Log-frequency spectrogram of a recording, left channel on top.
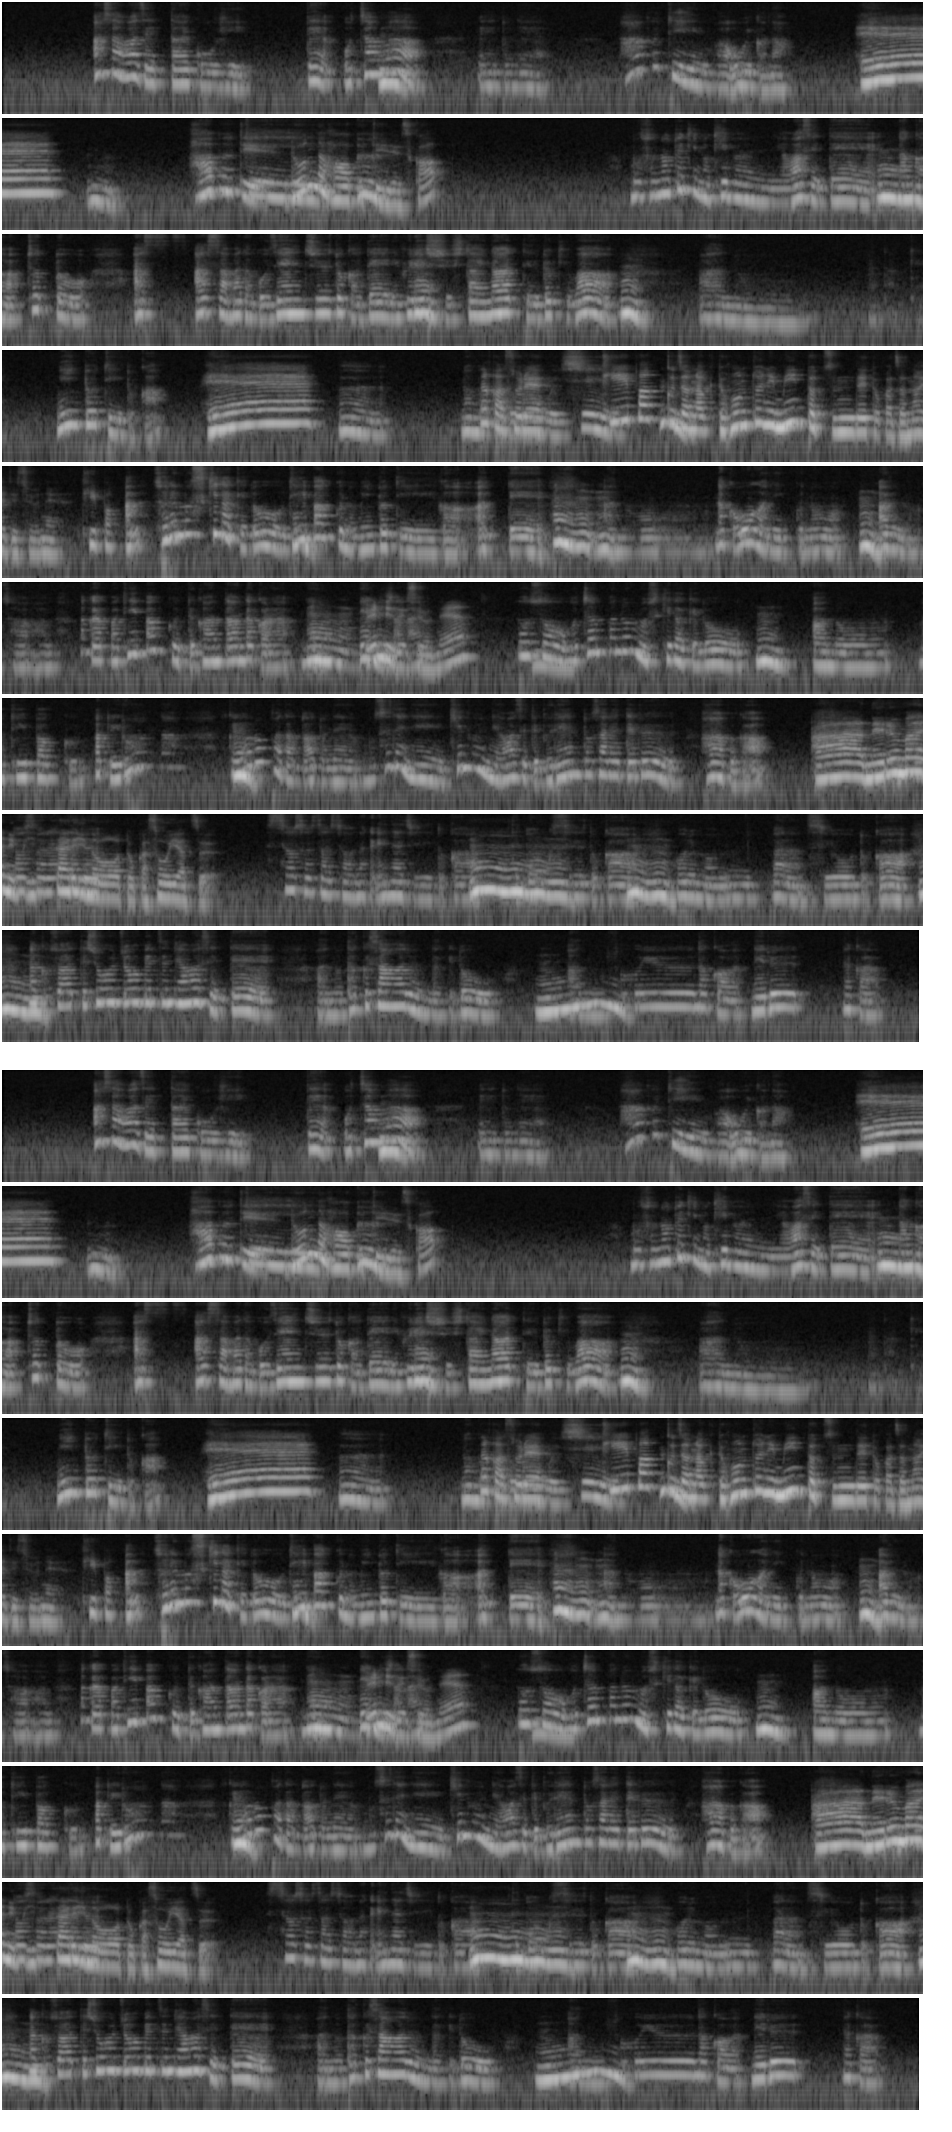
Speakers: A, on the left; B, on the left.
A: 朝は絶対コーヒー。で、お茶は、
B: うん。
A: えっとね、ハーブティーが多いかな。
B: へえ、
A: うん。ハーブティー、
B: ハーブティー、どんなハーブティーですか
A: うん。もうその時の気分に合わせてなんかちょっとあ朝まだ午前中とかでリフレッシュしたいなっていう時は
B: うんうんうんうん
A: あのーなんだっけミントティーとか、
B: へえ、
A: うん、飲むことが多いし、
B: なんかそれ、ティーパックじゃなくて本当にミント摘んでとかじゃないですよね。
A: うん、
B: ティーパック
A: あそれも好きだけどティーパックのミントティーがあって
B: うん。うんうん
A: あのーなんかオーガニックのあるのさあなんかやっぱティーパックって簡単だからね便利じゃない
B: うん。うん。うん。便利ですよね。
A: そうそう、
B: うん。
A: お茶っ葉飲む好きだけど、
B: うん。
A: あの、まあ、ティーパック、あといろんな、なんかヨーロッパだと、
B: うん。
A: あとね、もうすでに気分に合わせてブレンドされてるハーブが、
B: ああー、寝る前にぴったりのとかそういうやつ。
A: ブレンドされてる、そうそうそうそう、なんかエナジーとか、
B: うんうんうんうん。
A: デトックスとか、
B: うんうん。
A: ホルモンバランス用とか、
B: うんうん。
A: なんかそうやって症状別に合わせて、あの、たくさんあるんだけど、
B: うん
A: あの、そういう、なんか寝る、なんか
